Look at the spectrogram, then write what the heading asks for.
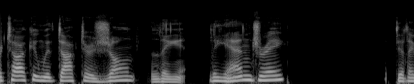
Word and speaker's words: Leandre: quick break we're talking with Dr Jean Le LeAndre did I pronounce it right yes you did okay thank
